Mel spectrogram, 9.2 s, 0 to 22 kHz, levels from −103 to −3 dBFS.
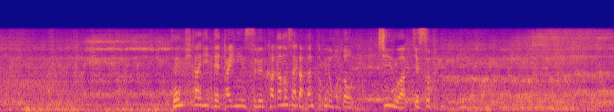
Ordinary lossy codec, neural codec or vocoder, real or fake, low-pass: none; codec, 16 kHz, 0.8 kbps, ZipCodec; fake; none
